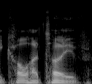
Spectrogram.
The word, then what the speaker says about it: Kol HaTov: You heard Yummy Lowy with Kol HaTov. Bo Near Code, that was Michal Przanski. Yeah, the proper pronunciation, or the actual pronunciation of the Yummy Lowy song, I guess, would be Kol HaToiv.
